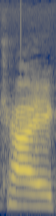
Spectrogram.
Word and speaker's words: Anki: It's like Enkai. Anki or Enkai. It's pronounced Enkai cars, whatever.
